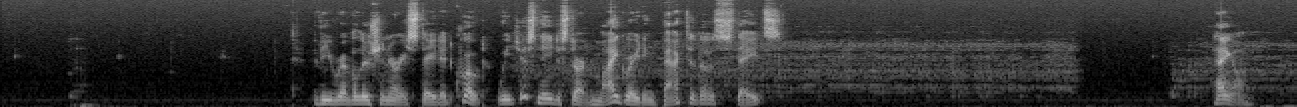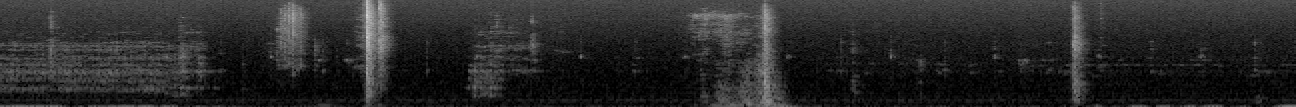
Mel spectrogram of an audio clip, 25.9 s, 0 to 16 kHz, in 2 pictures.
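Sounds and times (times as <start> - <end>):
speech: 3.1 - 7.9, 12.1 - 12.6
window closing clunks and knocks: 19.9 - 20.9.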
